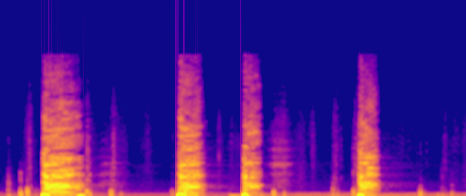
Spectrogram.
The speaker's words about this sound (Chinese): 空旷阴暗的石阶甬道，只有三个人的脚步声和林叔时不时的咳嗽声回荡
